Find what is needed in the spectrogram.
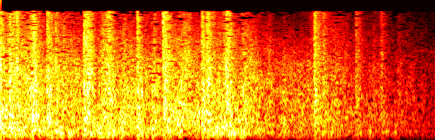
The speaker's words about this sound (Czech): Dramaticky znějící zvuky patřily sice jen dělobuchům, přesto podle všech přítomných situace v okolí litvínovského sídliště Janov v pondělí odpoledne silně připomínala válečné bojiště.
